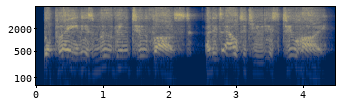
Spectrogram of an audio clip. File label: tutorial dialogue, english; War Thunder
